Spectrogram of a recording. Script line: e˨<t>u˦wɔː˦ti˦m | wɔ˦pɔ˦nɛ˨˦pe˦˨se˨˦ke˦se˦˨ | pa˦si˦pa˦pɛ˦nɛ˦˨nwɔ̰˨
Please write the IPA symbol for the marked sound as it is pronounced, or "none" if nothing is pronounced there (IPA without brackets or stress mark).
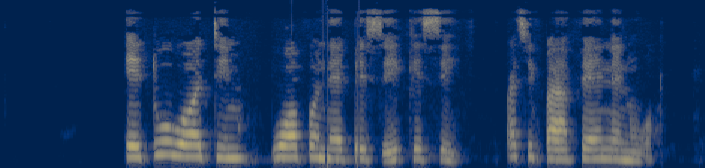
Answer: t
